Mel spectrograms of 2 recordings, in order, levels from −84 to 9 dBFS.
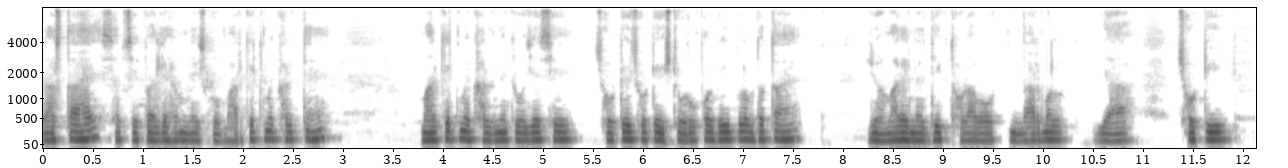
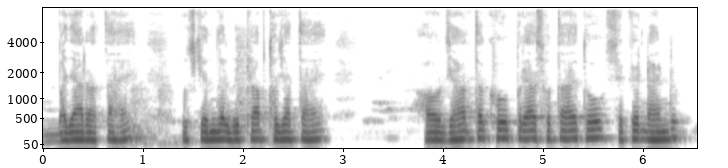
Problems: none marked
